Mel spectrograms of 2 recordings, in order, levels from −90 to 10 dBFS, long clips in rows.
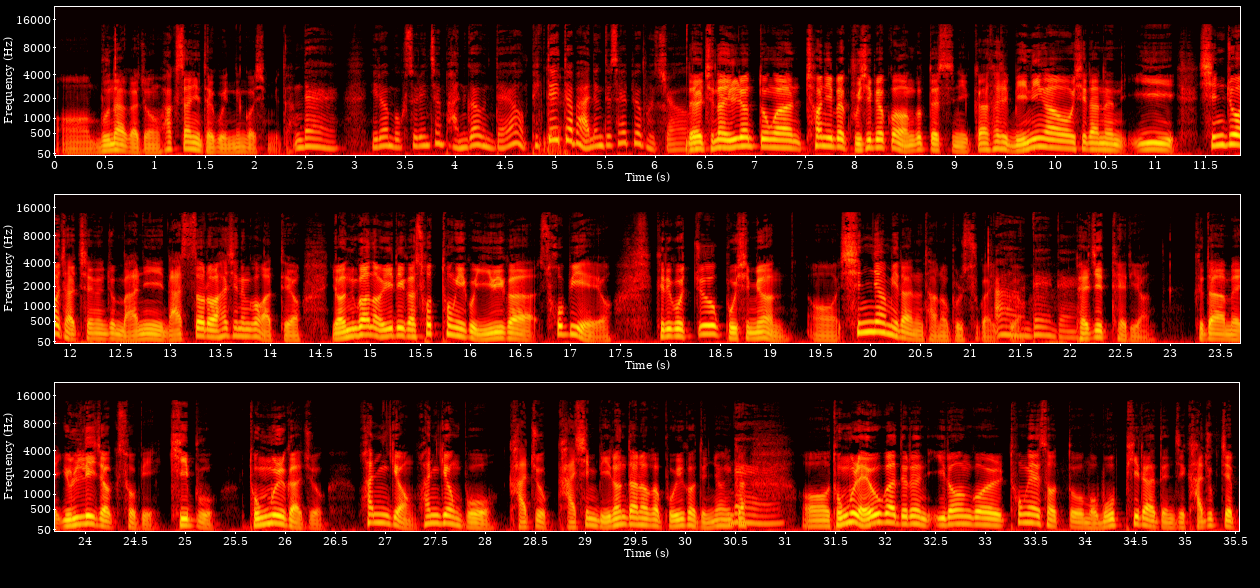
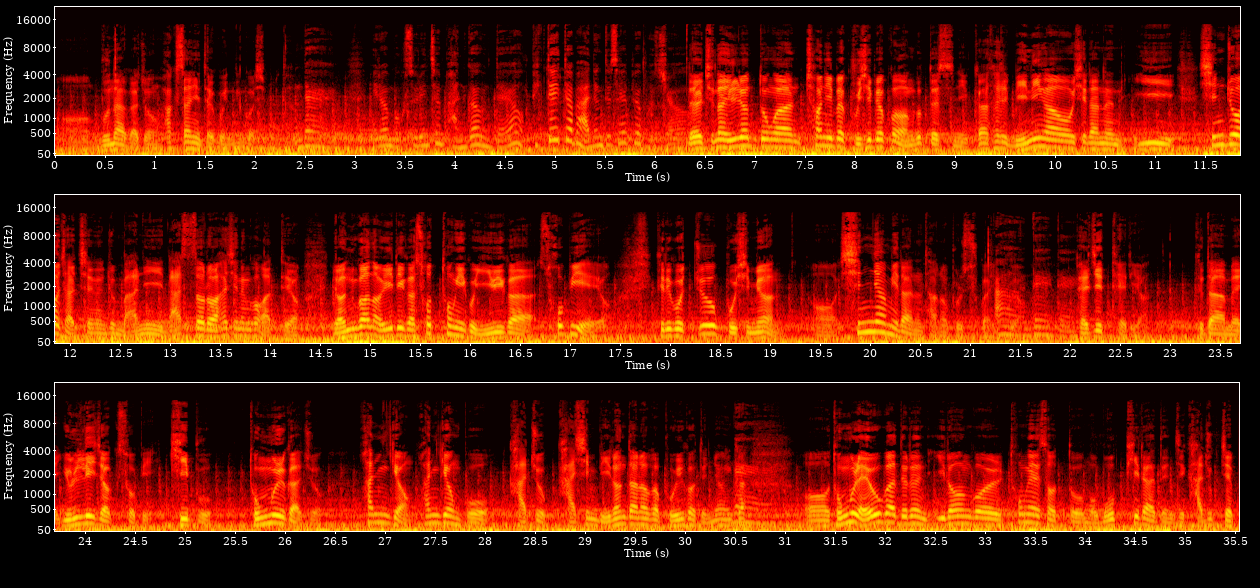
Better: first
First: none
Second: low rumble; noticeable; throughout; 15 dB below the speech

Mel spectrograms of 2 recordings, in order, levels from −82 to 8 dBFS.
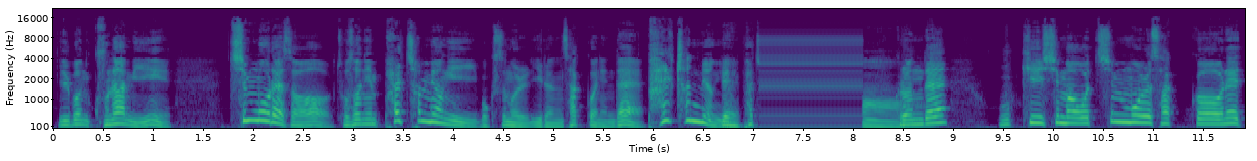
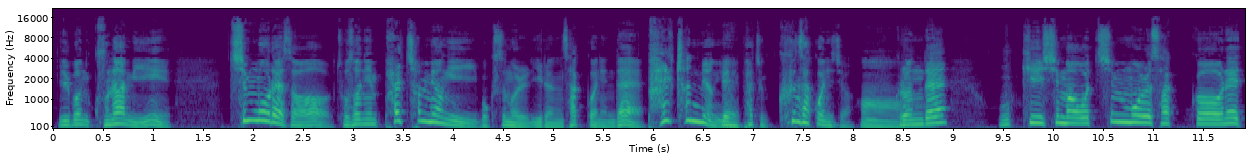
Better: second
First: audio freezing; at 7 s for 1 s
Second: none

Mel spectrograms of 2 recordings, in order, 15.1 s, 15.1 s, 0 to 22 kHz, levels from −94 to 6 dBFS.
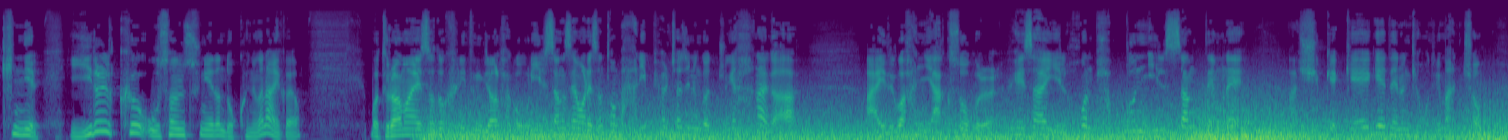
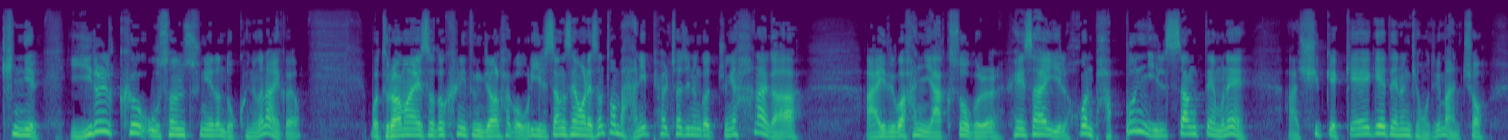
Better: second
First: wind noise on the microphone; heavy; from 4 s on; 2 dB below the speech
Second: none

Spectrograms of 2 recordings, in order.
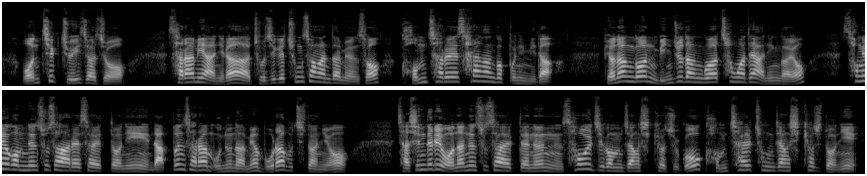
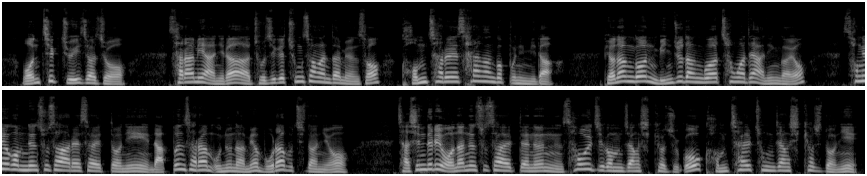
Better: second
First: thin; very; fading below 800 Hz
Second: none

